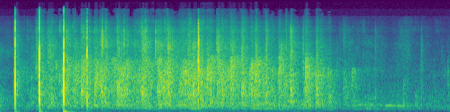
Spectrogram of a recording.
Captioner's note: applause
